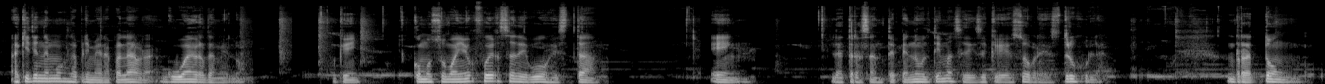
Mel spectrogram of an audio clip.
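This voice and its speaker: A man explains a lesson in a low, steady voice. He goes step by step and often stops to ask if his listeners are following. Birds and a rooster are clearly heard in the background. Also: a little hiss or hum. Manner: patient, checks in with "¿ok?" and "¿ya?". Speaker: teacher.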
